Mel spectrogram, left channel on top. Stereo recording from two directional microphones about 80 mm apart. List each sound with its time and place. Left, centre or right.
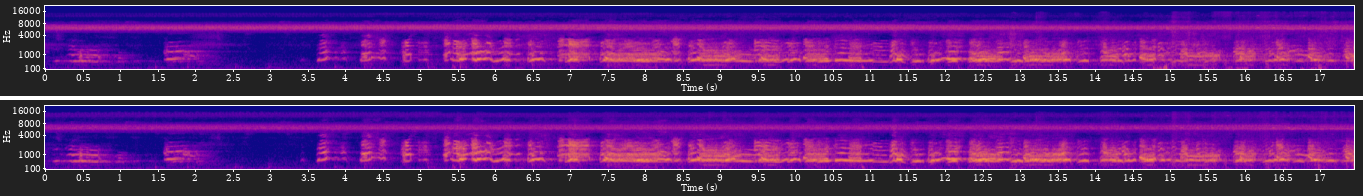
3.6 s dog: centre
9.4 s a sound: centre
12.7 s dog: centre
15.4 s dog: right
16.8 s dog: centre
